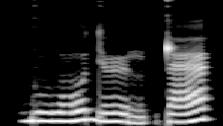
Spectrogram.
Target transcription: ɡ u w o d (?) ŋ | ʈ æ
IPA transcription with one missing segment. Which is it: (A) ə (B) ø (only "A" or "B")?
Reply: B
